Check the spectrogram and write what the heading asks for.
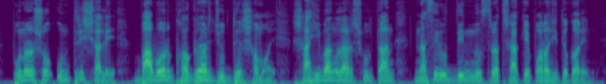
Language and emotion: Bengali, neutral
